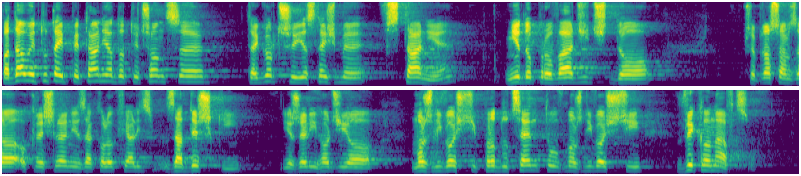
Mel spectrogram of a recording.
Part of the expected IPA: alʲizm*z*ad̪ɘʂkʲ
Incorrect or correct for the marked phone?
correct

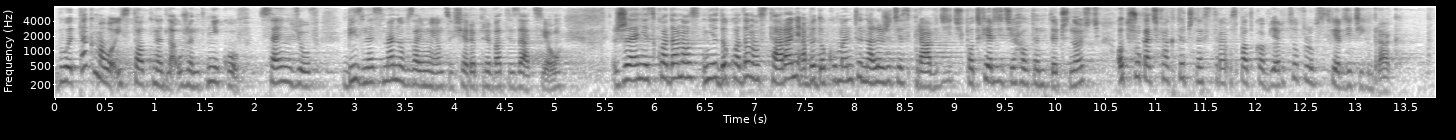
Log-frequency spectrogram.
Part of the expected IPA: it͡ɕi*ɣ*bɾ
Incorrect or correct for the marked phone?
correct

